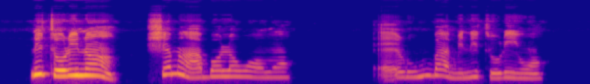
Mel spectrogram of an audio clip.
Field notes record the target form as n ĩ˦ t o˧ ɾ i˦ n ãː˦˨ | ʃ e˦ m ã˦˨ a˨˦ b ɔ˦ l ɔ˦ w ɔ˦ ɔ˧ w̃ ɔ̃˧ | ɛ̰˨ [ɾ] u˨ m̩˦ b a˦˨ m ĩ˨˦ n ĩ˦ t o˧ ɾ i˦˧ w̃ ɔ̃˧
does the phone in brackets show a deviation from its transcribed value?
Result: no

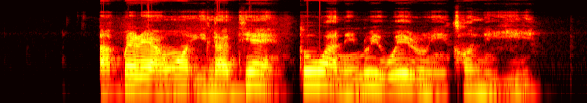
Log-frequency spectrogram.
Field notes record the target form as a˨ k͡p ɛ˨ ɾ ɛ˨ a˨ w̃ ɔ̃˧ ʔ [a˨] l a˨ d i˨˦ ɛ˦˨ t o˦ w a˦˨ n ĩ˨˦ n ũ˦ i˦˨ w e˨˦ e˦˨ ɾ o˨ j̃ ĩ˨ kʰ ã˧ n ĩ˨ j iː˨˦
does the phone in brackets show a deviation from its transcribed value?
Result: yes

